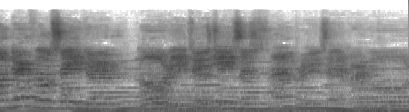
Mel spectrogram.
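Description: A hymn sung by a group of voices in long, held notes over a steady low accompaniment.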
